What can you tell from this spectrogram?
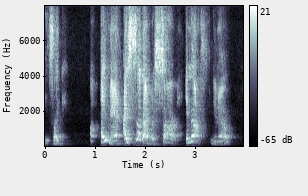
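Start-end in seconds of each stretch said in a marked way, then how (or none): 1.1-3.3 fed-up, angry, pitched-up snap. Retelling snapping back after repeated apologies: retelling own angry snap. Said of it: "the switch just turns to me".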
